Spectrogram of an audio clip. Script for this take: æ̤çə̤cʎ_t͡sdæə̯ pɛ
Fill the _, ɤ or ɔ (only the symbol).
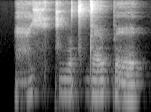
ɔ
